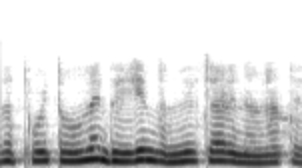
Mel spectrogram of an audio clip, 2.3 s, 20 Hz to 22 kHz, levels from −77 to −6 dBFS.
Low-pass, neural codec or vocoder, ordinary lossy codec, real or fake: 7.2 kHz; codec, 24 kHz, 0.9 kbps, WavTokenizer, medium music audio release; MP3, 24 kbps; fake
